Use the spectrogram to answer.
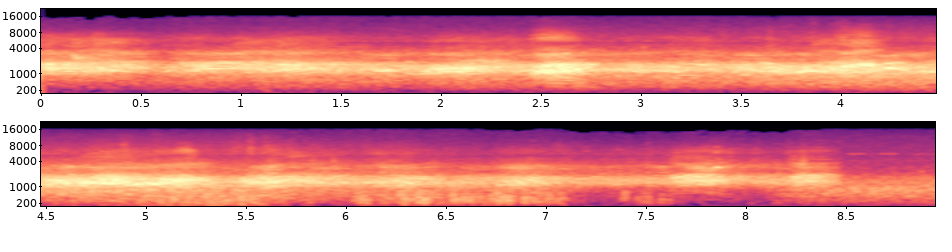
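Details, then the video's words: Rooks flocking at Vienna's Ottakring cemetery, a pre-dusk winter assembly point rather than a roost; intense chorus of rough caws, rapid and overlapping, easing slightly toward the end. "saatkrähen-spektakel / friedhof ottakring - flocks of rooks at cemetery ottakring"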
